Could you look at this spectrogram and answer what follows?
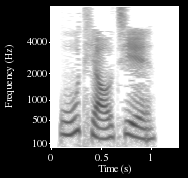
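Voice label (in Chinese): "无条件", Mandarin Chinese; hsk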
